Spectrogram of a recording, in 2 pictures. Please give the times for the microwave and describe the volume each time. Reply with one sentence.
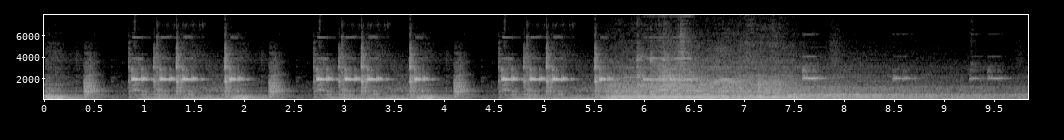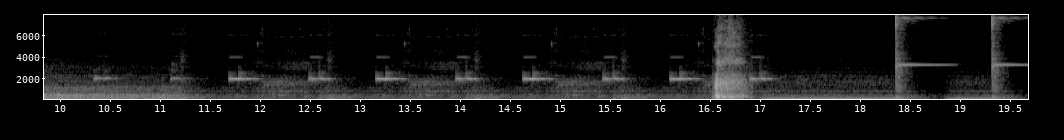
You can hear the microwave from 0.0 to 19.6 s, getting quieter.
